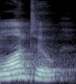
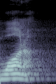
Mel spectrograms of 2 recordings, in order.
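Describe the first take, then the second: First: Both words are said fully and separately. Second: The words blend into one reduced form.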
